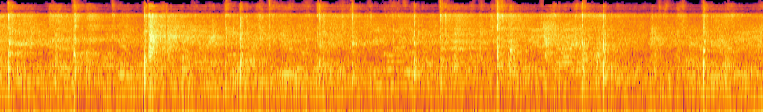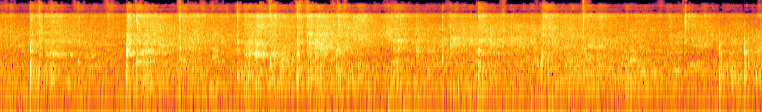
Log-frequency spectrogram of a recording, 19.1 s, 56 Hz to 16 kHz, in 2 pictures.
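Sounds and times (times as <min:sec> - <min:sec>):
voices in large hall: 0:00.0 - 0:19.0.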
